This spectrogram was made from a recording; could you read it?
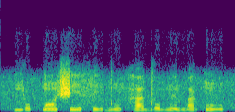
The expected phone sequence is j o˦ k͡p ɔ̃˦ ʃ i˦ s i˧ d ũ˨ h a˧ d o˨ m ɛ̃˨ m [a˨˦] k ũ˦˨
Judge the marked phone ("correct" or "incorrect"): correct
